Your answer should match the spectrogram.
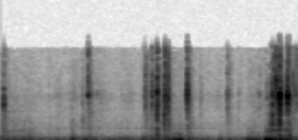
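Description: Faint, scattered small clicks of a plastic action figure's joints and limbs being moved by hand.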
